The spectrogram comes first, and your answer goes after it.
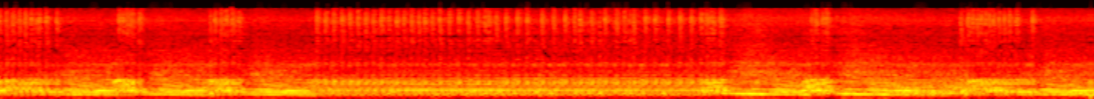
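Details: Yamaha RX King two-stroke rising and falling through repeated blips with a rough snoring rattle under the exhaust; snoring noise, carburetor noted slightly wet, cause unclear.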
